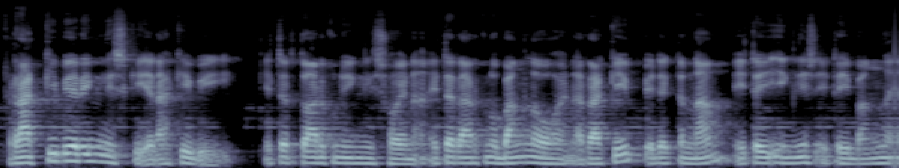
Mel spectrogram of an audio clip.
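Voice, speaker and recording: A man teaching English online, repeating words slowly and checking in often with his class. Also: medium pitch. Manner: slow, repetitive drilling of words, checks in with "okay?".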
